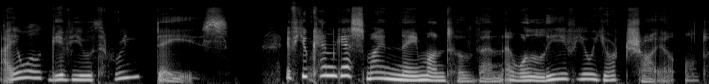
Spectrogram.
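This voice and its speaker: A female-sounding put-on character voice of medium pitch cackles at a fairly slow pace on a very clean recording with a silent background. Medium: read story. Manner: cackling, jeering.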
